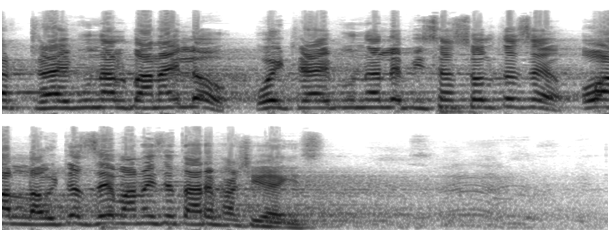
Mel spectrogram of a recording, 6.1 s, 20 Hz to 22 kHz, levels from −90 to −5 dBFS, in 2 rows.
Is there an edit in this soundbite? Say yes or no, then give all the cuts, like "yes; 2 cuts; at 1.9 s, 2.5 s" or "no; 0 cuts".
no; 0 cuts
